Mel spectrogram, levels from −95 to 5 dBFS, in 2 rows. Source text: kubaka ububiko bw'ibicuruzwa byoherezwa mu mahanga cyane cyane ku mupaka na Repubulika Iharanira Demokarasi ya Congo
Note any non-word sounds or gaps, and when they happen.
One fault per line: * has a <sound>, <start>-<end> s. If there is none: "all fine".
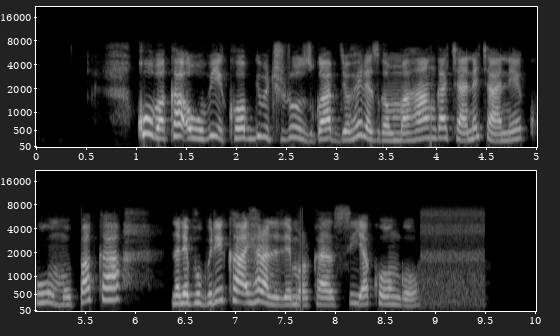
all fine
